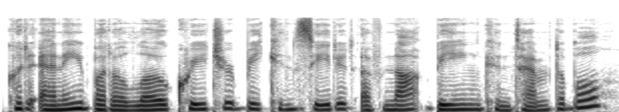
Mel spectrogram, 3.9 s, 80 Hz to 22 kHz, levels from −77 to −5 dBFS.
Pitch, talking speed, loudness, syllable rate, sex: 180 Hz, 185 wpm, -16 LUFS, 5.3 syllables/s, female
